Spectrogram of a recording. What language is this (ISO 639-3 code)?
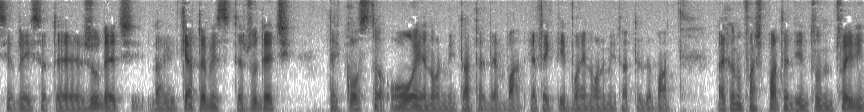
ron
